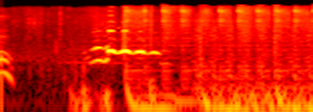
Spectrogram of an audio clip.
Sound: loon call

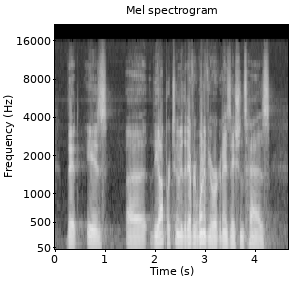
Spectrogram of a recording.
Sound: none

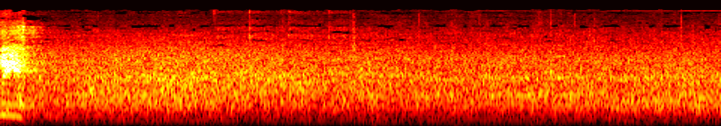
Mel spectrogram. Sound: audience laughing

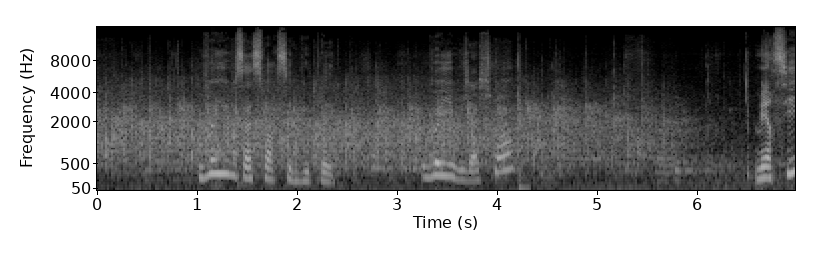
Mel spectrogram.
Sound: applause

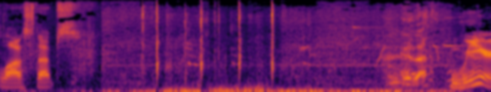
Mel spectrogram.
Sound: clapping and bird-like echo

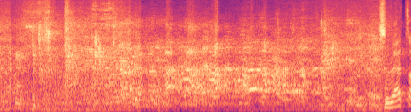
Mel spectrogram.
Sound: laughter

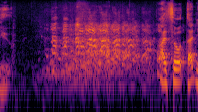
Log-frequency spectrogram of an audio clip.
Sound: audience laughing

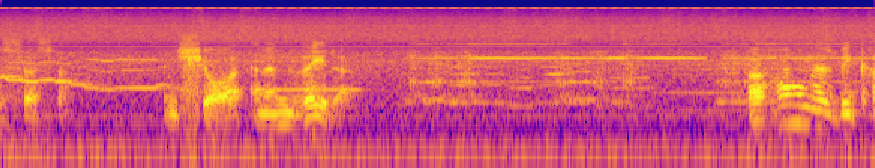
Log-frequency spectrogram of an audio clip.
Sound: doorbell rings

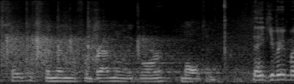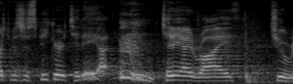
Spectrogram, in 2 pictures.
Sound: some Applause

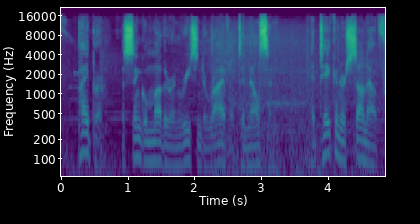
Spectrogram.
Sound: voiceover

